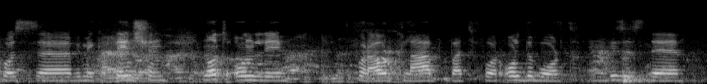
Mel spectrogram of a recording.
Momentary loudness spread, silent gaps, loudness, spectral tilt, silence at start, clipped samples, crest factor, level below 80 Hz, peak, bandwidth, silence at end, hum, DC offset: 11 LU; none; -23 LUFS; -5 dB/octave; 0 s; under 0.1%; 20 dB; -64 dBFS; -4 dBFS; 8.6 kHz; 0.1 s; none; under 0.1%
